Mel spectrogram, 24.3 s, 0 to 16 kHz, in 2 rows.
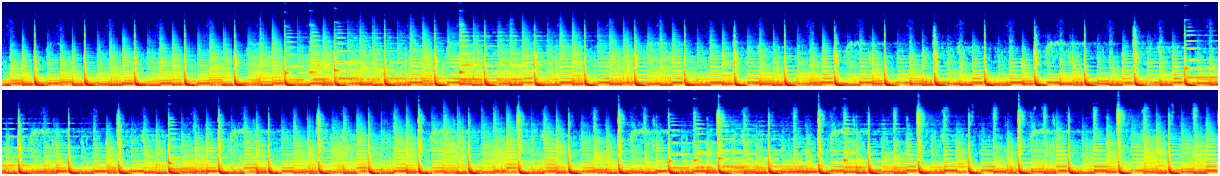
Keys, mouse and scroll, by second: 0.0 click, 0.6 0, 1.1 click, 2.6-3.0 scroll up 2, 4.4 click, 6.1-7.6 drag, 8.7 click, 10.4 click, 11.4 click, 12.0 click, 13.3-13.7 scroll down 2, 13.9 scroll up 2, 15.0-16.9 drag, 18.0 click, 19.1-21.4 drag, 21.7-22.2 scroll down 1, 22.5 scroll up 1, 23.6 click.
